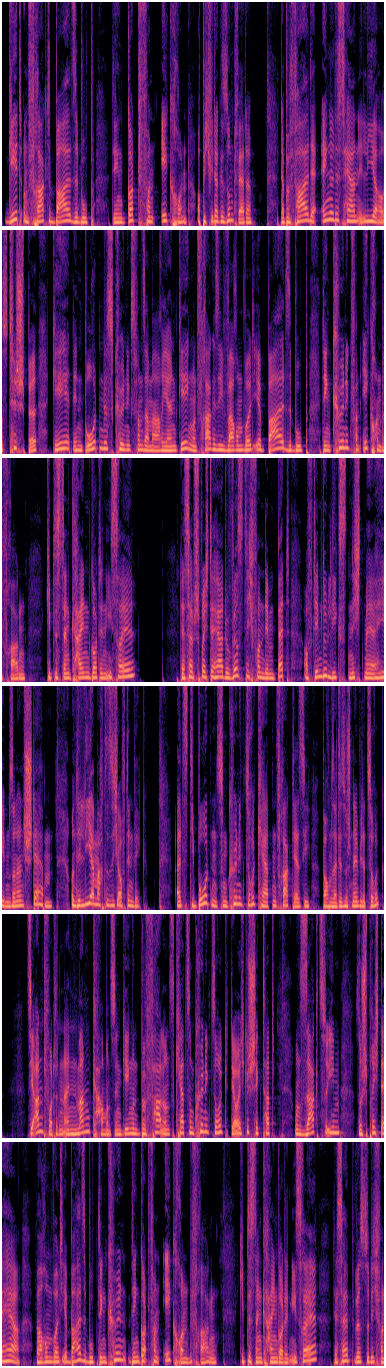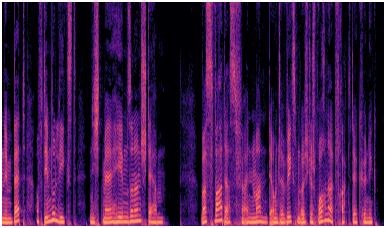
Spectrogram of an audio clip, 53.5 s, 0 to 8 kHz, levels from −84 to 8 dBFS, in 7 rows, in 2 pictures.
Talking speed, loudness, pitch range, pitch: 185 wpm, -16 LUFS, 150-195 Hz, 165 Hz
